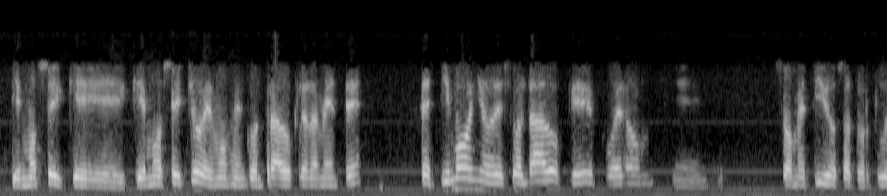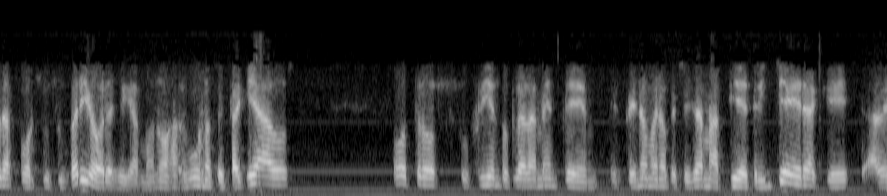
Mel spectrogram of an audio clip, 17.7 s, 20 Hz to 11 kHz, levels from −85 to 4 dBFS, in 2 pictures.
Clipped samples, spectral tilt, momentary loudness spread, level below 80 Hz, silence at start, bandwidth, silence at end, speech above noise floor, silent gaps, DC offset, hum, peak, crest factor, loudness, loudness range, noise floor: under 0.1%; -7 dB/octave; 8 LU; -56 dBFS; 0.1 s; 6.2 kHz; 0 s; 31 dB; none; under 0.1%; none; -6 dBFS; 16 dB; -22 LUFS; 5 LU; -52 dBFS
